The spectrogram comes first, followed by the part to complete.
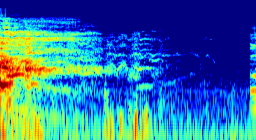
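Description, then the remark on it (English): A loud, nasal goose-like honk used as a censor bleep blares at the start, then trails off into fainter honking blips and near silence. No one speaks over it. “Hold on, let me bleep that.”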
